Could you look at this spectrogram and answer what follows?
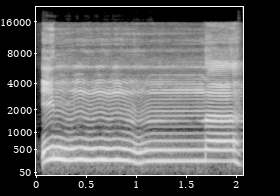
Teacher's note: huruf nun yang bertasdid gunna musaddadah kita tekan tiga ketuk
